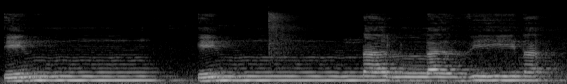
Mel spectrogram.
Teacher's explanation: Jadi di atas nun ada tasdid seperti itu atau syiddah, maka nunnya didengungkan dahulu, lama di situ, 2 harokat.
